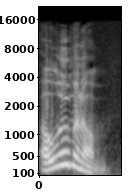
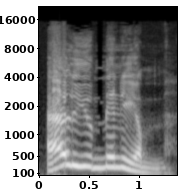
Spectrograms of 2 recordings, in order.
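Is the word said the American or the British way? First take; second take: American; British. First: The word is said the American way. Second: The word is said the British way. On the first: "When you're here in America, we call it aluminum" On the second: "When you go to the UK, they call it aluminium"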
